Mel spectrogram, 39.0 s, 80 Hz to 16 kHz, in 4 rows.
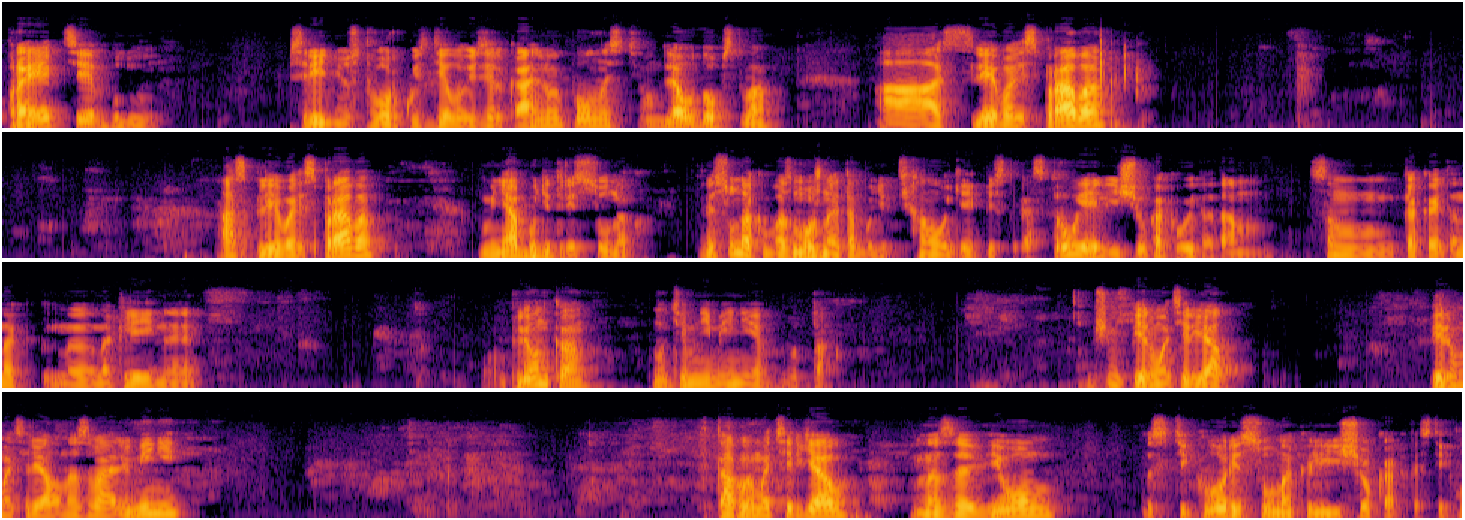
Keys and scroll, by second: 7.6 f, 8.4 k, 8.7 ., 9.8 v, 10.0 b, 10.2 y, 12.0 BackSpace, 14.0-16.4 typing, 17.8 Return, 23.6-25.6 typing.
